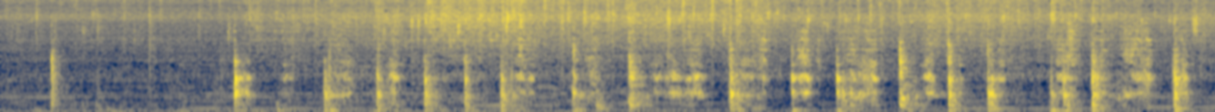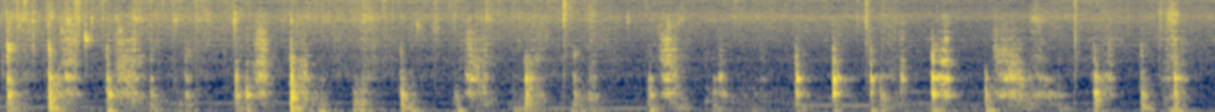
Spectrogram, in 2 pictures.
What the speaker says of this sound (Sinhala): ඒකට මම සුදු ලුණු බික් දෙකක් පොඩිවට කපා ගත්තා. ඒක දාලා පොඩ්ඩක් කර ගන්නවා.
